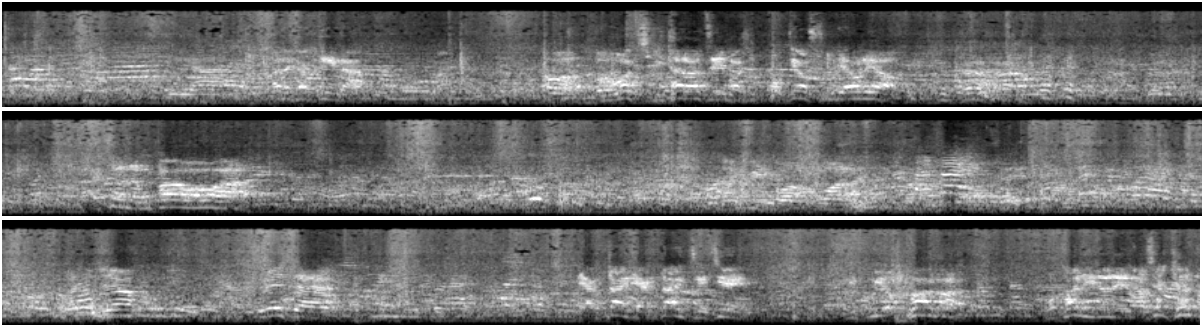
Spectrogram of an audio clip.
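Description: A crowd of men and women chatter all around in a busy, echoing hall.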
